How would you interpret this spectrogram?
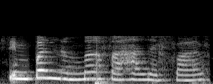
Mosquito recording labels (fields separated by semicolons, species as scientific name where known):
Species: no mosquito; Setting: cup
